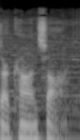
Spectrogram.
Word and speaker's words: Arkansas: it's really pronounced as our khan song the final s is silent if you plan to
